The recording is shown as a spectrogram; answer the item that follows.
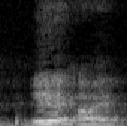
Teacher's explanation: कंठ तालु के मदद से ए आई बोले जाते हैं।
